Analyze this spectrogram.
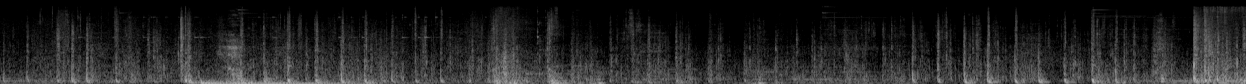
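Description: Quick footsteps patter across wooden floors and then dirt ground.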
